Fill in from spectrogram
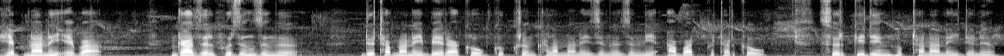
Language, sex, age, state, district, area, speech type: Bodo, male, 18-30, Assam, Udalguri, rural, spontaneous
